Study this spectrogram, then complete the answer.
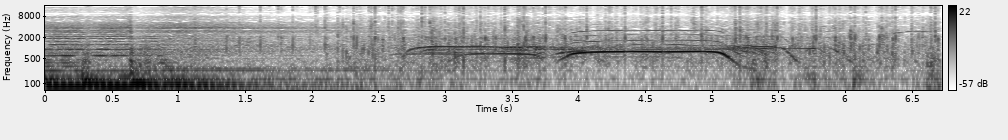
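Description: A brass marching band plays loud sustained chords outdoors.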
